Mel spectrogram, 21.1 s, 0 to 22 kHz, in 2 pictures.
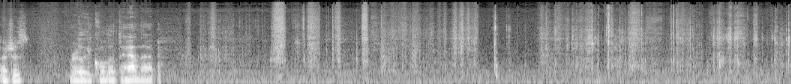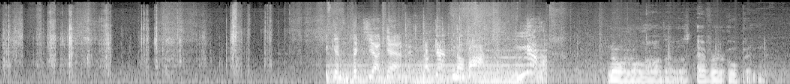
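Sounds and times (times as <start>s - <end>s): paper and cardboard rustling: 2.4s - 17.7s.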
